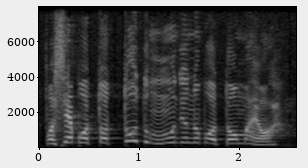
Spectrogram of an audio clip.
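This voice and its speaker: A man from Rio de preaching a Pentecostal sermon, telling stories dramatically and swinging from hushed asides to shouts. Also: very high-pitched, lively intonation, brisk. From Brazil. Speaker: pastor. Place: large church sanctuary.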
